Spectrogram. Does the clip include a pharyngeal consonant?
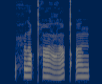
yes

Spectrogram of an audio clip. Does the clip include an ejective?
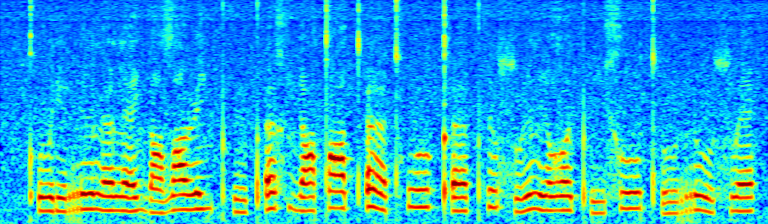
yes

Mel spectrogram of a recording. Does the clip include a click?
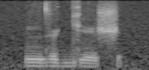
no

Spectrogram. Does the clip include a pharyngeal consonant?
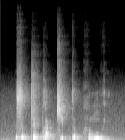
no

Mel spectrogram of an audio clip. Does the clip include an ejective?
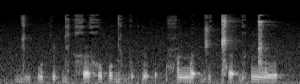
no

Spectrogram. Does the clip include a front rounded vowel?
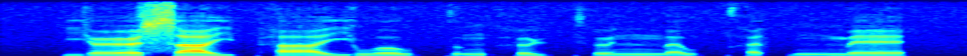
yes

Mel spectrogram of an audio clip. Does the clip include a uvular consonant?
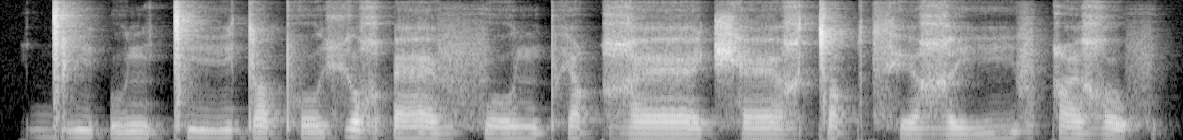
yes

